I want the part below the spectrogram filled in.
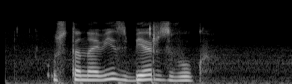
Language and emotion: Russian, neutral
